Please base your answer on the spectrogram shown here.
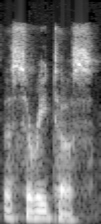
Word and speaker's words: Cerritos: sorry I said grace it's the USS Cerritos so that's that's how you say it and it looks we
